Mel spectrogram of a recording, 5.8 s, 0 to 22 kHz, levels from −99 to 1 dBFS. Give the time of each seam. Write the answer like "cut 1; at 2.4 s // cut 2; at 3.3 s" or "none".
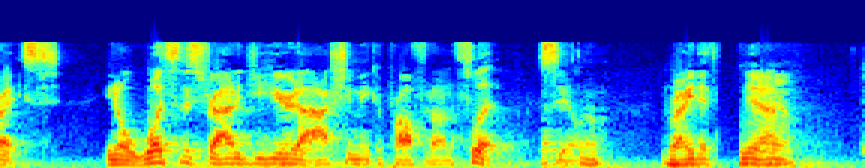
cut 1; at 3.6 s // cut 2; at 4.7 s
